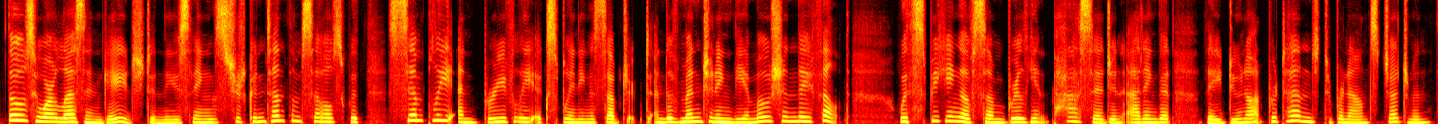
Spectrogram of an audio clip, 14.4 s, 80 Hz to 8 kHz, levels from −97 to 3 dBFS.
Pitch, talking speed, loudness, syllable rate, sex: 240 Hz, 170 wpm, -19 LUFS, 5.2 syllables/s, female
